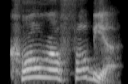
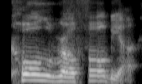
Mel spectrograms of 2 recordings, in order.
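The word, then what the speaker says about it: coulrophobia: i didn't know this coral phobia c-o-u-l as in like phil coulson from marvel it's spelled that same way with that same prefix c-o-u-l color phobia is the official name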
